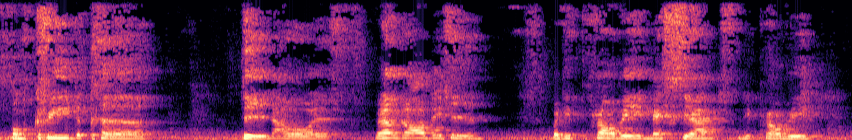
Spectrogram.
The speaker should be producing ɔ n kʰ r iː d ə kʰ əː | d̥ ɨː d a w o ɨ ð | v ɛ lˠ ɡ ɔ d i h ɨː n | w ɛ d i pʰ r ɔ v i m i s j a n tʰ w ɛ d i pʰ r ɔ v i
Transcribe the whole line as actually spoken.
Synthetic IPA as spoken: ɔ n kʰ r iː d ə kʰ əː | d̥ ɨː n a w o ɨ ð | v ɛ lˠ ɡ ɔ d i h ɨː n | w ɛ d i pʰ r ɔ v i m ɛ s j a n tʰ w ɛ d i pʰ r ɔ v i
